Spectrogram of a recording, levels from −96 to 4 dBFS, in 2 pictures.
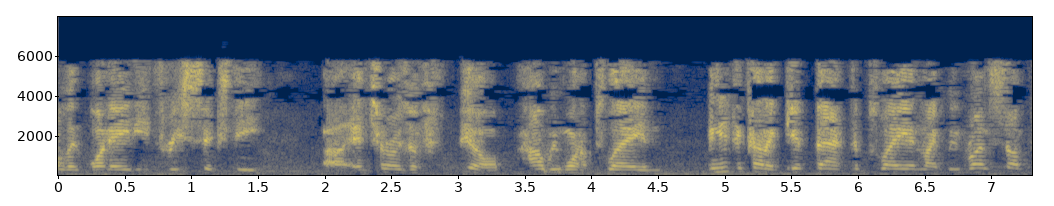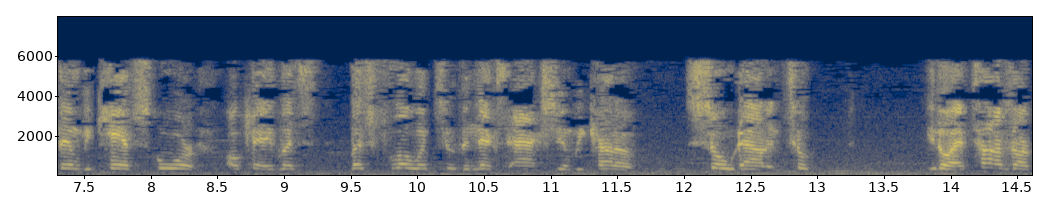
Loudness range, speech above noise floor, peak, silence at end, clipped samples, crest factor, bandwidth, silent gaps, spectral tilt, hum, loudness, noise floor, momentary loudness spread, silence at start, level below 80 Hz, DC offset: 5 LU; 25 dB; -2 dBFS; 0 s; under 0.1%; 20 dB; 6.2 kHz; none; -1.5 dB/octave; none; -18 LUFS; -45 dBFS; 12 LU; 0 s; -54 dBFS; under 0.1%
